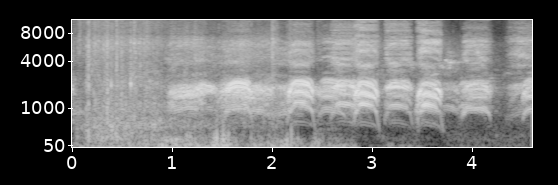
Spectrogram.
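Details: Large flock of crows calling while fighting for food: harsh arched caws repeated rapidly and overlapping, preceded by a second of low rumbling noise.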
